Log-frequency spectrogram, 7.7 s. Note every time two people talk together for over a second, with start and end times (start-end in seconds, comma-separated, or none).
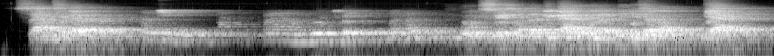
none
